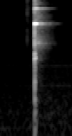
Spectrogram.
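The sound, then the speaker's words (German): A pen taps a drinking glass once, giving a single bright clink with a short ringing tone that fades quickly. Fairly loud, with silence around it and no talking. “Also man hörte das, Glas.”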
